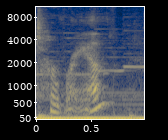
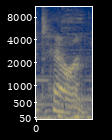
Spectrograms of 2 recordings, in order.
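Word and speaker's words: Taran: read the story I thought the name was pronounced Turan which i think is also a neat way to pronounce it but the author's pronunciation according to his pronunciation guide is actually Terran which I still like the series is kind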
